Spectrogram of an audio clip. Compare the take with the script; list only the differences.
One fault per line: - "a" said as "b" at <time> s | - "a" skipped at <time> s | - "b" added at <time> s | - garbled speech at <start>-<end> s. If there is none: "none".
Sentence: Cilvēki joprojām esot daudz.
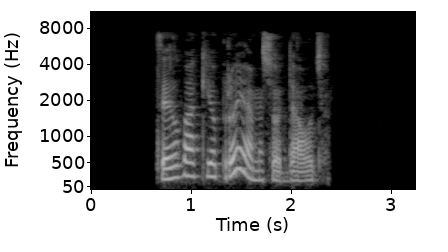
none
